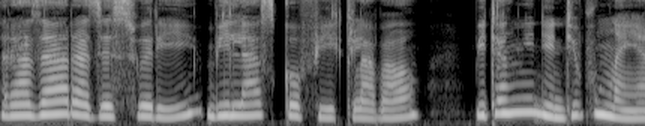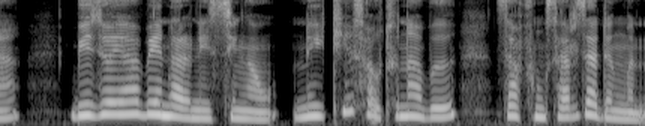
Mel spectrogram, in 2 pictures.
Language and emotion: Bodo, neutral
